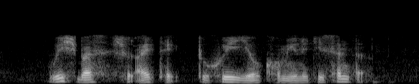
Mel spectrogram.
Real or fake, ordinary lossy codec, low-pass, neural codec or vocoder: real; AAC, 16 kbps; 7.2 kHz; none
